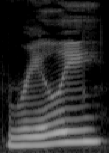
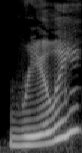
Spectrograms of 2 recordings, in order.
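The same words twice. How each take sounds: First: The word sounds doubtful. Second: The word sounds surprised. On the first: The speaker does not believe this. "Doubtful would be" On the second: The speaker did not expect this. "If you're surprised"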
